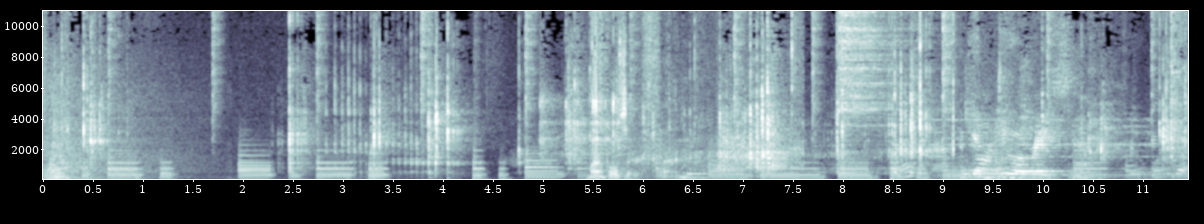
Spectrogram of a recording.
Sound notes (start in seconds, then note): 0.1 screen whooshes; 0.9 playful music; 2.3 marbles tap; 7.0 marbles tap; 7.0 playful music; 11.1 marbles tap; 11.2 playful music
